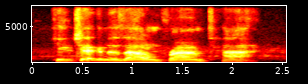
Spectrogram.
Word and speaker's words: Prime TImE: checking us out on prime time where the m is silent and was small because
